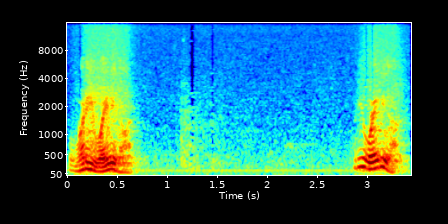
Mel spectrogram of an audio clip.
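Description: A man in his thirties preaching a sermon in a church sanctuary, repeating phrases with emphasis and sudden drops to a hush. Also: on the high side, wildly swooping pitch, brisk. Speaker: guest preacher. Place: church sanctuary, large indoor room. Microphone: far camera, room mic. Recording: echoey church hall.

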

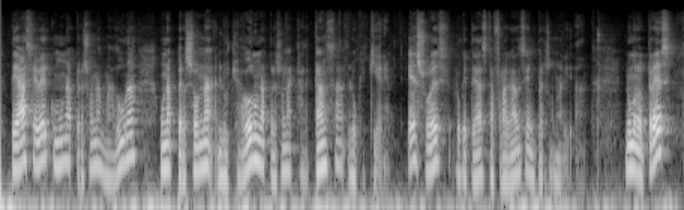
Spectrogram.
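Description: Lively young man reviewing fragrances. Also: mid-range voice. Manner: enthusiastic, lively intonation. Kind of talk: product review vlog.

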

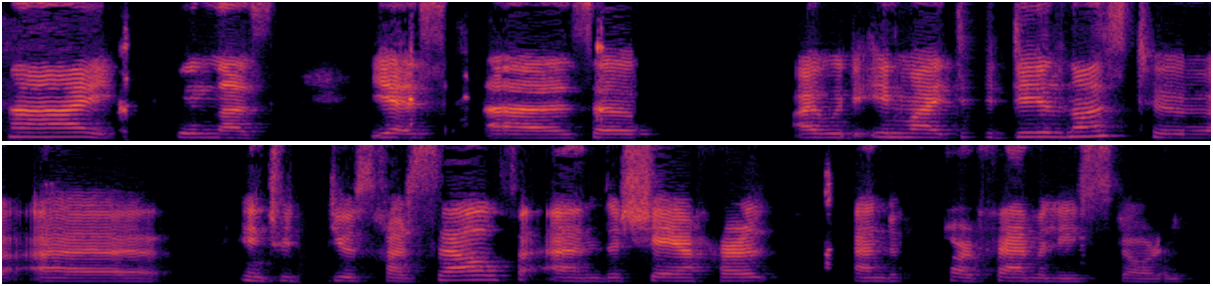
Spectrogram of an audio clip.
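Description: A woman hosting an online event, introducing the next speaker in a slow, hesitant, welcoming way over a video call. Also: medium pitch, sharp tone. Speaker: event host.

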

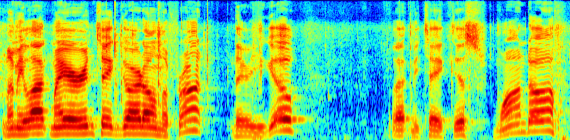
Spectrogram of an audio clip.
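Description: In a staged living room, a middle-aged man plays sales trainer, joking folksily and cheerfully while he handles gear for a product demo. His fairly high voice is expressive and a little slow, with a touch of hiss or hum on the recording.

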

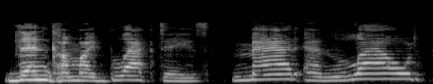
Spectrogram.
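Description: In a teacherly way, a woman reads a children's picture book aloud, deliberate and expressive, leaning dramatically on key words. Her voice is medium-pitched and a bit bright, and the sound is lo-fi.

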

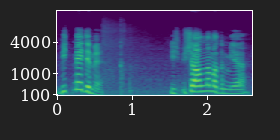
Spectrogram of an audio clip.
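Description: High-pitched young man narrating gameplay. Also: lively intonation, fairly quick, fairly bright tone, lo-fi sound. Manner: chatty, talks to the game character and viewers. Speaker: gaming YouTuber. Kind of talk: casual gameplay commentary.

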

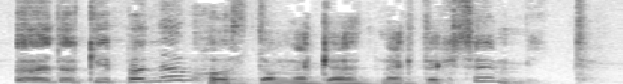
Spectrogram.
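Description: A man's voice: fairly high pitch, wildly swooping pitch, creaky, slightly rough, exaggerated voice. A man voicing a greedy, grouchy Grinch who poses as Santa, talking in a bossy, scheming way in an amateur cartoon. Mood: mocking.

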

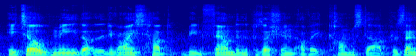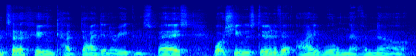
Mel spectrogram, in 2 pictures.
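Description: A man voicing an honourable noble lord from a video game, formal, measured and stately. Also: lowish voice, darkish tone, natural voice. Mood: grave, grateful. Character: courteous noble lord, grave, grateful, honourable. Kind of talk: reading game dialogue aloud in character. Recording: faint background noise.

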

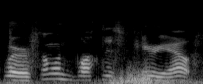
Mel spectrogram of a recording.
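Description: A man's voice: high-pitched, moderate pace, highs cut off, heavy background noise. A man casually narrating as he walks through empty abandoned houses, making offhand comments while filming on a handheld camera. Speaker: urban explorer vlogger.

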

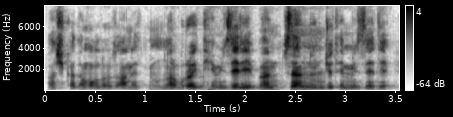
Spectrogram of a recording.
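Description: A young man with a Turkish accent giving casual, excitable gameplay commentary and taunting opponents as he plays. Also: mid-range voice, racing. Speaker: mobile game streamer. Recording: noisy with loud gunfire behind.

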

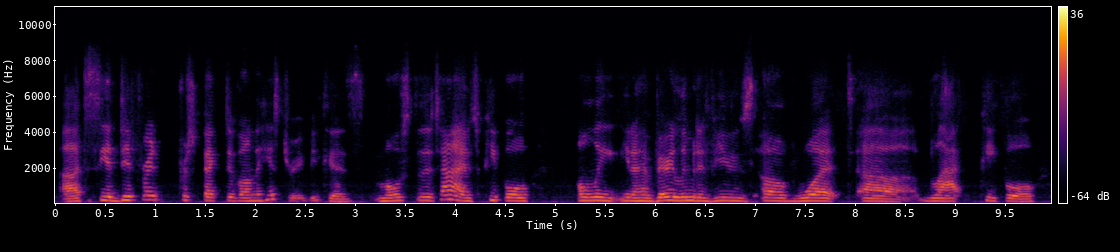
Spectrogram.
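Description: A woman's voice: fairly low pitch, normal speed, a little mellow, dull audio. A woman, a guest author, talking earnestly and at length in a casual chat over a video call. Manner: earnest, emphatic, explaining at length.

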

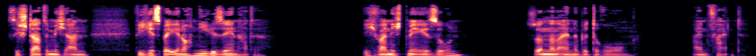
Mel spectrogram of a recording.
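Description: Male audiobook narrator, lowish voice, dry close sound, measured and subdued. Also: no room sound. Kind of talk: scripted first-person narration.

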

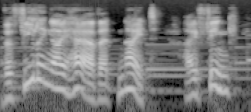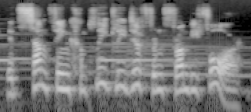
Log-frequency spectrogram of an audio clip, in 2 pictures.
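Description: A man's voice: high-pitched, sing-song, moderate pace, a little mellow, muffled recording, faint music behind. A man hosting a mock-dramatic reading of a novel, theatrical and full of sarcastic asides. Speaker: host reading aloud a novel and mocking it.

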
